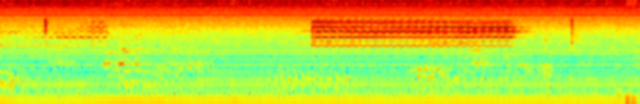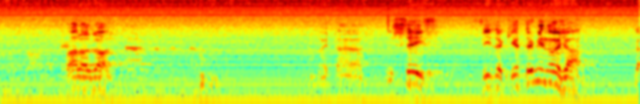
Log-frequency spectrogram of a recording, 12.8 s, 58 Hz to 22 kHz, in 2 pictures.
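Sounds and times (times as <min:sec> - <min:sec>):
telephone ringing with electronic trill: 0:00.0 - 0:01.2, 0:03.0 - 0:05.4
faint murmur: 0:00.0 - 0:12.7
speech: 0:07.1 - 0:07.7, 0:09.8 - 0:12.7.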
